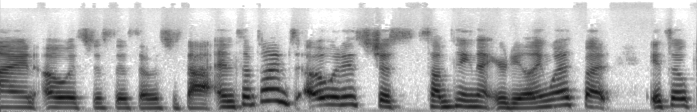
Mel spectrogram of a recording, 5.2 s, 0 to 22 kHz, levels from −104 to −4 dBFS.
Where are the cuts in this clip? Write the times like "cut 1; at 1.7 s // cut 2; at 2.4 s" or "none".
none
